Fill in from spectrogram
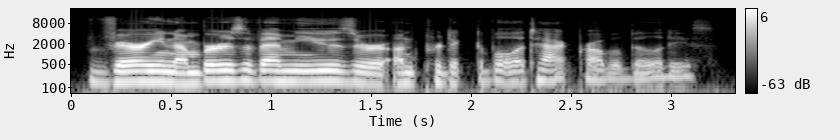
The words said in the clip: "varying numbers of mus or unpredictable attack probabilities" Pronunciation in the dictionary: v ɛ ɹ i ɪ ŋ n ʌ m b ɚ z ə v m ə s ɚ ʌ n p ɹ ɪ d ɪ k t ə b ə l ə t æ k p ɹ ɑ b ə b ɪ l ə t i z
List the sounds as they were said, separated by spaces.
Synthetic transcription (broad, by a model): v ɛ ɹ i n ʌ m b ɚ z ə v m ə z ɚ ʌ n p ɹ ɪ d ɪ k t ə b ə l ə t æ k p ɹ ɑ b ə b ɪ l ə t i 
